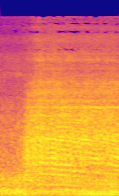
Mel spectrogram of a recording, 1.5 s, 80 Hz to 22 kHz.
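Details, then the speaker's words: 2020-2021 Honda Beat DX scooter CVT with the rear wheel spun by hand: loud, steady rushing grind that is smooth with the pulley removed and loud once it is refitted. The inner pulley bearing is worn; the front seal is also leaking. "Ini ya teman-teman, pada bagian laher puli yang ini biasanya yang sering terjadi rusak."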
